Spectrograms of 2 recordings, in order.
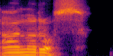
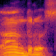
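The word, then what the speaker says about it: andros (ἀνδρός): Dar este andros, s-a băgat un D acolo. Un infix, să zicem așa. O literă, de ce? Nu pronunțau aia bine, anros. Și au băgat D, andros. Deci nu are ce căuta D, nu face parte din radical. A apărut de dragul pronunții ușoare.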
